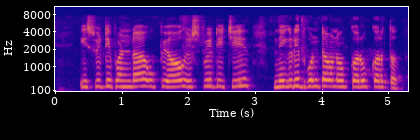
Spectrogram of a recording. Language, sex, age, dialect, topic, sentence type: Marathi, male, 31-35, Southern Konkan, banking, statement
